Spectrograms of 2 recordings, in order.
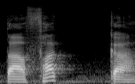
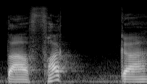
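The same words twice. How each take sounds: Both takes have the same delivery.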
